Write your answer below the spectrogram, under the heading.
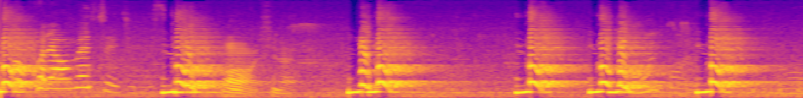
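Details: At night, a siamang gives loud, abrupt honking barks roughly every one to two seconds, each sliding slightly upward and fading, with softer quavering sounds between them.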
